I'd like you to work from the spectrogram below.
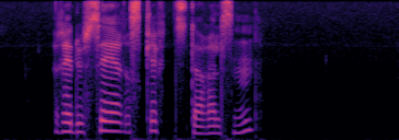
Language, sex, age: Norwegian, female, 43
